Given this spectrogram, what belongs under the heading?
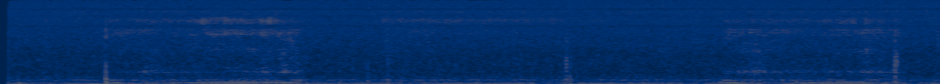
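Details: Pet dog snoring while asleep, which happens every night. Two slow, low rumbling snores on the in-breath about five seconds apart over steady room hum.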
